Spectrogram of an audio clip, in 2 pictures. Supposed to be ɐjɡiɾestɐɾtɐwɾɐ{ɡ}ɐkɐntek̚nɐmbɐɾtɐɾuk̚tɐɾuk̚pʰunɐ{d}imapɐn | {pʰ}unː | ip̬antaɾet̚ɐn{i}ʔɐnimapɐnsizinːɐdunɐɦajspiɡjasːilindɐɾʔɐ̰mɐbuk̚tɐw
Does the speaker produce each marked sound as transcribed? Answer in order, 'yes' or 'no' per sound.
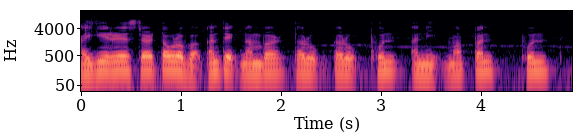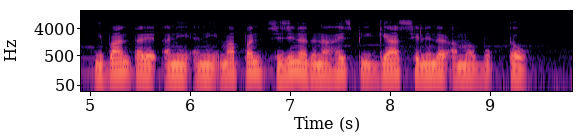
no, no, yes, yes

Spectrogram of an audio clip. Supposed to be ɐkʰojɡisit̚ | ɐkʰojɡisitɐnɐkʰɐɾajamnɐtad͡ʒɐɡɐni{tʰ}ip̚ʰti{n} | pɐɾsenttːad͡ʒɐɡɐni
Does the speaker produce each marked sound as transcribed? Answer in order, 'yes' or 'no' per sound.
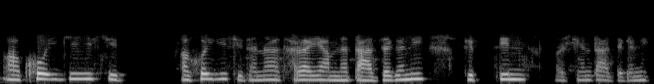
no, yes

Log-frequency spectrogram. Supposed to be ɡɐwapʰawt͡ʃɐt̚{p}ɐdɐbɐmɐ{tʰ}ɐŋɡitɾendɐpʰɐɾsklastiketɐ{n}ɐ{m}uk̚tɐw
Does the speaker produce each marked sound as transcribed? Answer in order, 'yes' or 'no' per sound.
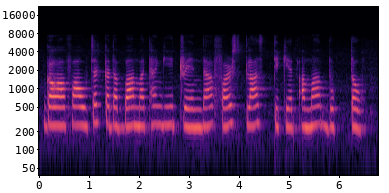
no, yes, no, no

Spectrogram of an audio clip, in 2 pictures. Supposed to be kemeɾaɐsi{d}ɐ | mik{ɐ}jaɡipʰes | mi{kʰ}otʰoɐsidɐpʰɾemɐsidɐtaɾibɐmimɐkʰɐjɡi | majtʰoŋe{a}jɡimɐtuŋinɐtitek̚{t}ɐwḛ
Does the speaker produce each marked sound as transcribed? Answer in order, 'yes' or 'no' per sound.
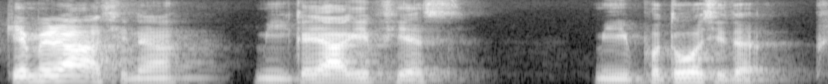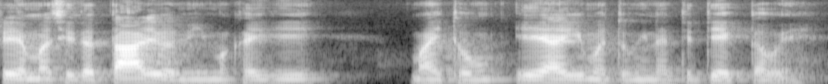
no, yes, no, yes, yes

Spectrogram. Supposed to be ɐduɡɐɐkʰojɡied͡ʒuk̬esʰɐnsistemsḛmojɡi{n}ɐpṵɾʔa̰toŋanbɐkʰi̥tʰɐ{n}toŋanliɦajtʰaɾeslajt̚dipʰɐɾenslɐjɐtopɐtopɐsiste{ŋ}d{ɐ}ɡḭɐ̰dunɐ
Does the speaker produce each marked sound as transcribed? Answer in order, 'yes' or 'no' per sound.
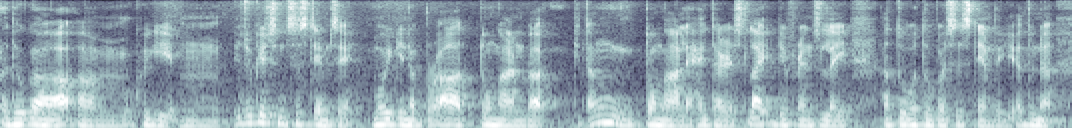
yes, no, no, yes

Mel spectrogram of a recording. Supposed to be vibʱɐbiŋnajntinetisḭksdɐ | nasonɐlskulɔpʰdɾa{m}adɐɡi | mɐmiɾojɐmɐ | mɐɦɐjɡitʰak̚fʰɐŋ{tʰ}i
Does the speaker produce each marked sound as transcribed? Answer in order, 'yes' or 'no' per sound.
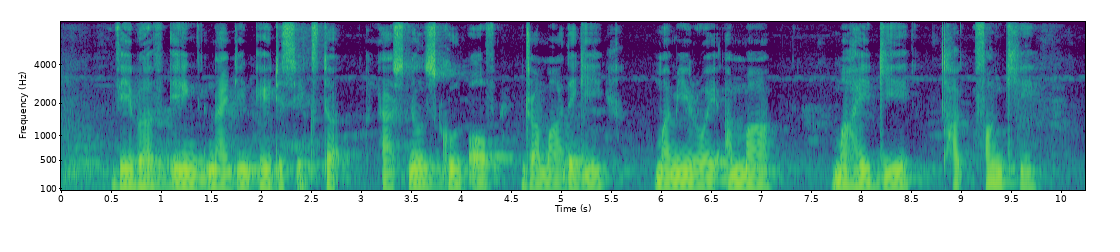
yes, no

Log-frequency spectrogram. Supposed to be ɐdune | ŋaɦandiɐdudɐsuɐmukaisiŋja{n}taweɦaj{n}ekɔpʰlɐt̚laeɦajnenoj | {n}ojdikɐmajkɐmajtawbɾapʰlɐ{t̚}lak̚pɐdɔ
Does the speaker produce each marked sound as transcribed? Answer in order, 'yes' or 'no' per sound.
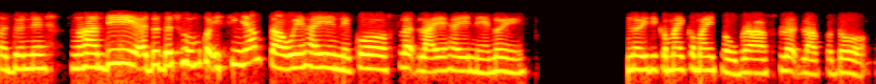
no, yes, yes, yes

